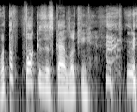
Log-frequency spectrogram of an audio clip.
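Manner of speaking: mock heated angry outburst. Retelling how Joe reacted to a staring driver: imitating an angry friend. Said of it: "He was getting all pissed".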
